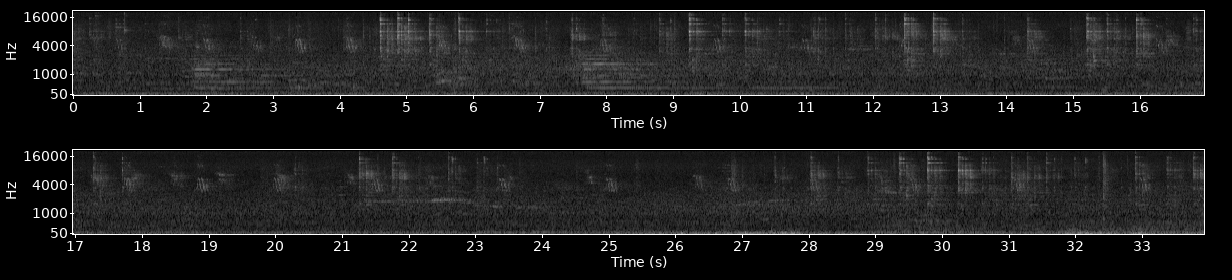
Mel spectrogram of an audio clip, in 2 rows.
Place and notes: Iċ-Ċittadella, Victoria, Malta - square ambience
Pjazza Katidral, Victoria, Gozo island, afternoon ambience on cathedral square
(SD702, DPA4060)
4 April, ~16:00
